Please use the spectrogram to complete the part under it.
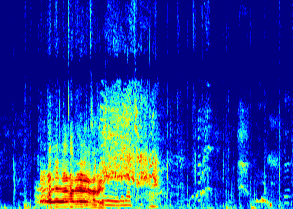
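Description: A single loud, drawn-out cow moo close by lasting about two seconds, followed by quieter shuffling and faint farmyard noises.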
